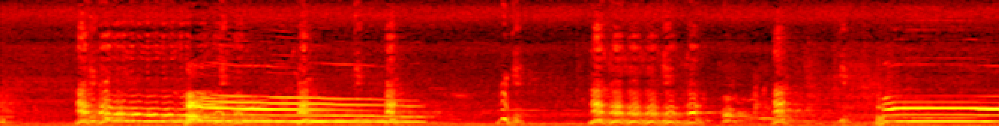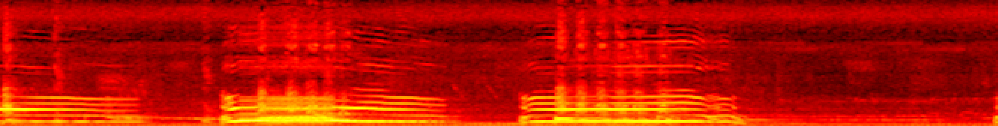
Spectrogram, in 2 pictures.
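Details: Countryside dogs facing each other in a field, several long sustained howls with clear harmonic tones, some gently falling in pitch, lasting one to two seconds each, interleaved with short yelps and pauses.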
